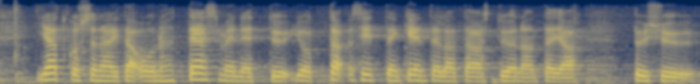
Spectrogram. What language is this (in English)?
Finnish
